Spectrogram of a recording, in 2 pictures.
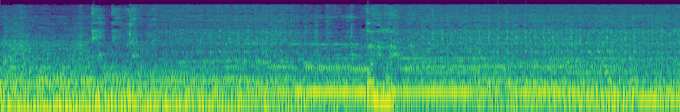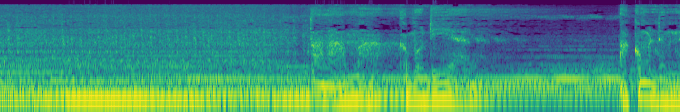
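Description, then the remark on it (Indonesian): A sewing machine runs steadily throughout, a loud, continuous mechanical whir with a fast rhythmic clatter that shifts briefly in pitch near the end. “Kok ada suara mesin jahit?”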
